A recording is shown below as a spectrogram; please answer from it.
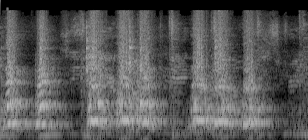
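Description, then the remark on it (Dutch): Maartje's dog barks repeatedly in a quick, steady series of sharp, fairly loud barks, with no other sounds around them. “De hond van Maartje blaft nog één keer.”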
